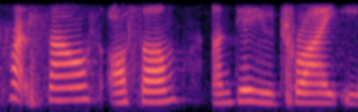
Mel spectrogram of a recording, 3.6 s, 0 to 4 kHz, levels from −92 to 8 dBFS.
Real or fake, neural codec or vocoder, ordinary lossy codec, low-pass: real; none; none; 3.6 kHz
